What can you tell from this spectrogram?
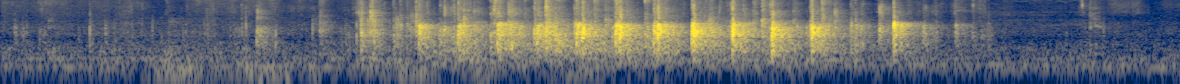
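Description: Audience applauding. A few scattered claps come first, then the clapping builds about two and a half seconds in and dies away after about seven seconds.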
